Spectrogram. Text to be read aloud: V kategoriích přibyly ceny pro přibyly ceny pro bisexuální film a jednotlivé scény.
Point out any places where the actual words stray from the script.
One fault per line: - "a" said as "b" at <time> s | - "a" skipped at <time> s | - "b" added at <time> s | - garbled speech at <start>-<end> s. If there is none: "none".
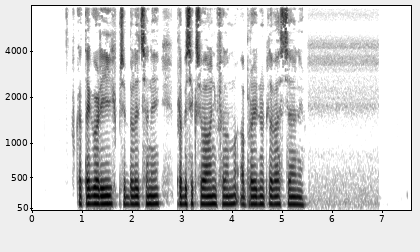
- "přibyly ceny pro" skipped at 3.0 s
- "pro" added at 4.2 s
